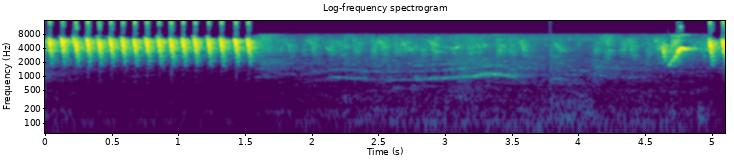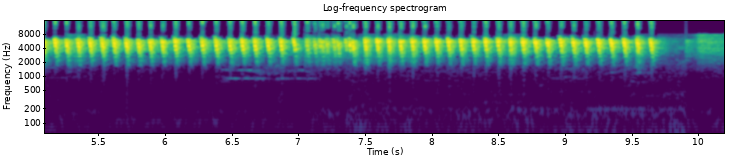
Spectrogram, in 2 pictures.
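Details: Bar-winged prinia song used as training material for cage birds: a fast, loud run of high sharp notes, about three per second, broken by a quieter pause with faint lower whistles before the rapid series resumes.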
